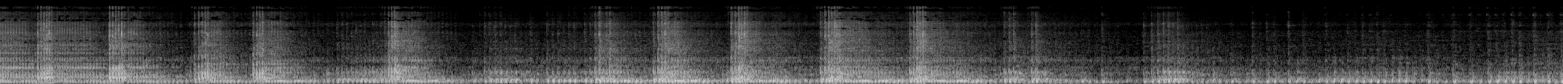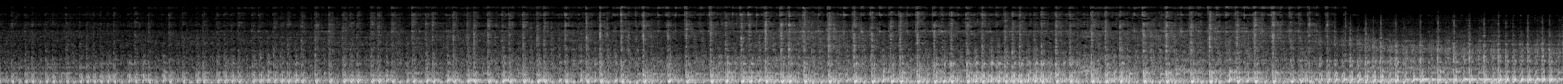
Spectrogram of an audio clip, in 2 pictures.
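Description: Predator 212cc single-cylinder engine of a drag minibike firing up for the first time: it revs in short repeated bursts for about the first ten seconds, dips briefly, then settles into steady running that grows gradually louder.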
